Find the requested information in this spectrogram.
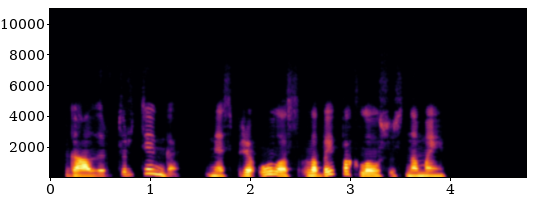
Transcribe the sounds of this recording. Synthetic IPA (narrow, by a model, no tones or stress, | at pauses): ɡɐlˠɪɾt̪ʊɾʲt̪ʲɪŋɡɐ | nʲɛspʲɾʲiɛʔuːlˠoːslˠɐbɐɪpɐklˠɒʊsʊsnɐmɐɪ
